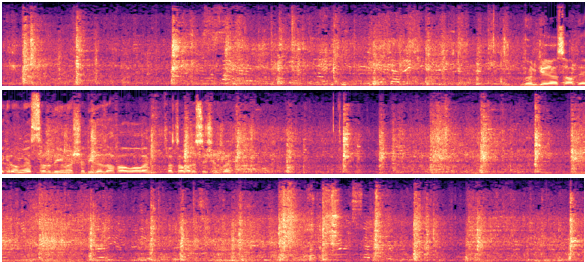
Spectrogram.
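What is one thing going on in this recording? A train rolls slowly along the track, its wheels clacking over the rail joints.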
